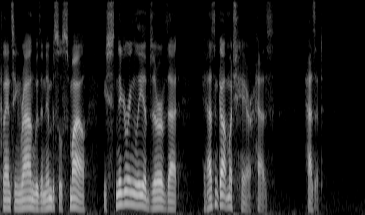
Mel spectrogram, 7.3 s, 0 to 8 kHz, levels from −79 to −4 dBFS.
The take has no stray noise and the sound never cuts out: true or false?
true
